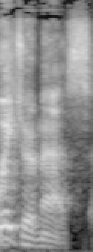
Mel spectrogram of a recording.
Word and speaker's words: Quatermass: I'm going to Quatermass and the Pit.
